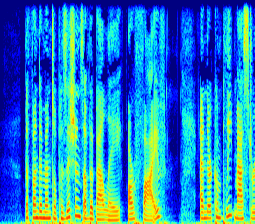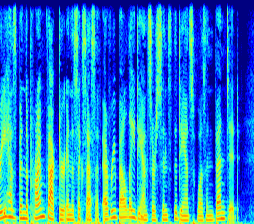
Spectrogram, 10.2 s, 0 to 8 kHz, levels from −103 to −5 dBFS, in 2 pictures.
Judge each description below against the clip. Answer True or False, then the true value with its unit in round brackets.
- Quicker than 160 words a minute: True (170 wpm)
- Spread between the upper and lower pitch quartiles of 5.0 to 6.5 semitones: True (5.6 semitones)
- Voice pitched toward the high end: True (210 Hz)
